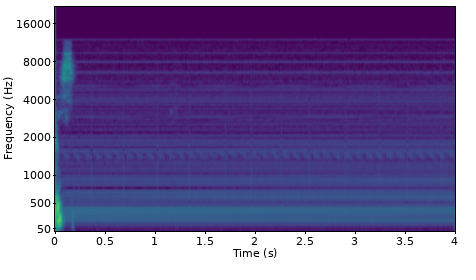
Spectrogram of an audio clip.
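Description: Faint steady electrical hum, a chord of several fixed tones, in a pause between words; the last of a spoken word cuts off just at the start.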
